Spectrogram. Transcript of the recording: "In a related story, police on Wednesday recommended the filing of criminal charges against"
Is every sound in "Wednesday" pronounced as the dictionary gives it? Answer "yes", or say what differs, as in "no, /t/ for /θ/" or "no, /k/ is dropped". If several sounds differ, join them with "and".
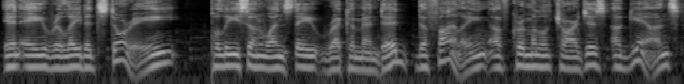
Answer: yes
